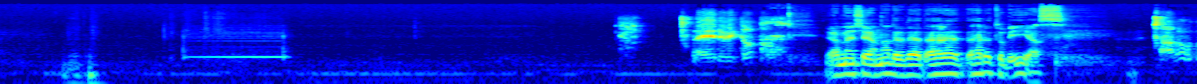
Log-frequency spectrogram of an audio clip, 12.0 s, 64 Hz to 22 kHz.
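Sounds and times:
telephone tone while a call is placed: 0:01.8 - 0:03.0
speech: 0:08.3 - 0:10.8.

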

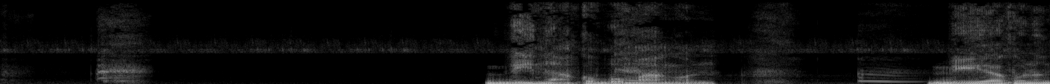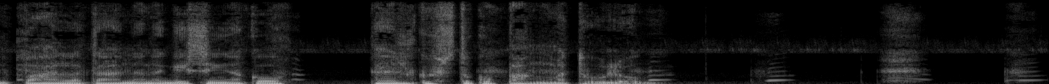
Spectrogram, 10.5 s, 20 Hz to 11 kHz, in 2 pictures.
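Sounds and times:
woman wailing and sobbing: 0:00.5 - 0:00.8, 0:03.0 - 0:04.6, 0:07.6 - 0:10.4
speech: 0:02.6 - 0:03.9, 0:04.7 - 0:08.6
faint breathy hiss: 0:03.2 - 0:04.0.

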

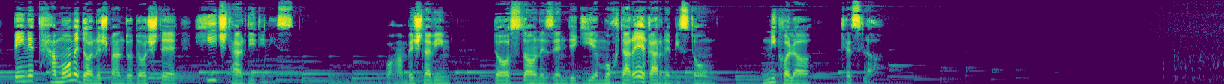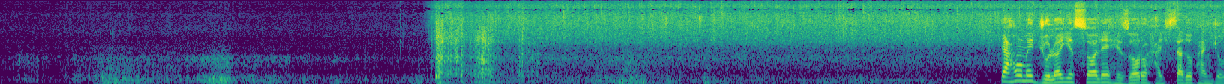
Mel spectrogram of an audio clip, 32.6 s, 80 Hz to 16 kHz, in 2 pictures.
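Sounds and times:
speech: 0:00.2 - 0:04.1, 0:05.2 - 0:09.6, 0:10.2 - 0:11.8, 0:29.7 - 0:32.6
steady pouring rain in a heavy thunderstorm: 0:15.4 - 0:32.6
deep rolling rumbles of thunder: 0:15.6 - 0:29.3
sharp thunder crack: 0:15.7 - 0:26.6.

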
